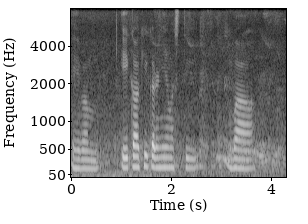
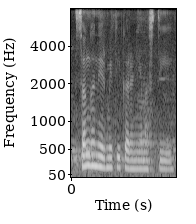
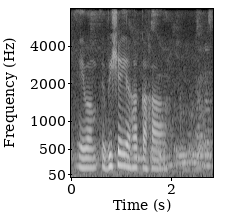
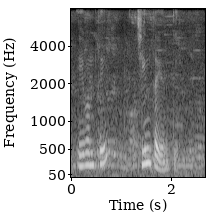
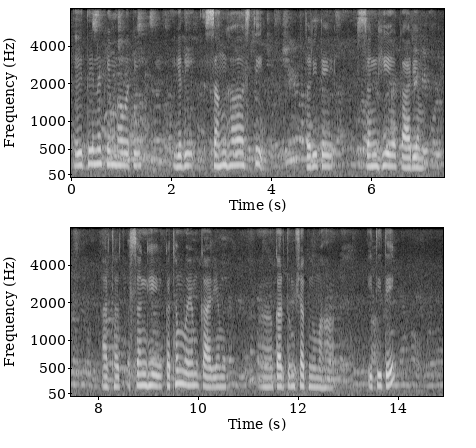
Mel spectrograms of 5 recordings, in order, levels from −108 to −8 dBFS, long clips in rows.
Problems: constant background noise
